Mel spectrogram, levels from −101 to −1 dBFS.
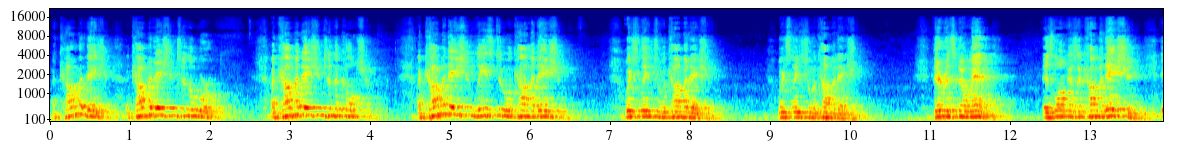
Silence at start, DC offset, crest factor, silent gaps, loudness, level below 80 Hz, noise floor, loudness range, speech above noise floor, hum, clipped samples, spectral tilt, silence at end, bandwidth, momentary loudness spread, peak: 0 s; under 0.1%; 18 dB; none; -21 LUFS; -52 dBFS; -47 dBFS; 2 LU; 27 dB; none; under 0.1%; -7 dB/octave; 0 s; 11 kHz; 13 LU; -4 dBFS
